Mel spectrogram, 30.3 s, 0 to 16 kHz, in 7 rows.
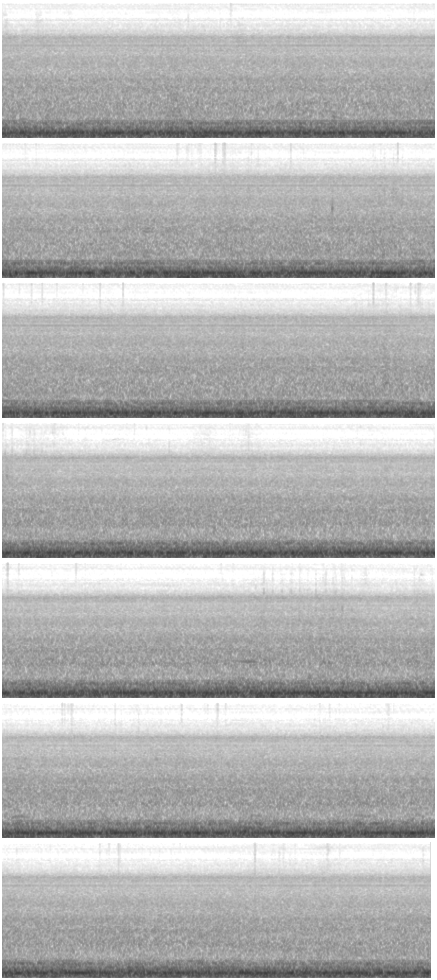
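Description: Steady low rumble and hum inside the cabin of a Boeing 787-9 airliner taxiing on the ground, its engines at low taxi power, with no rise in level.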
